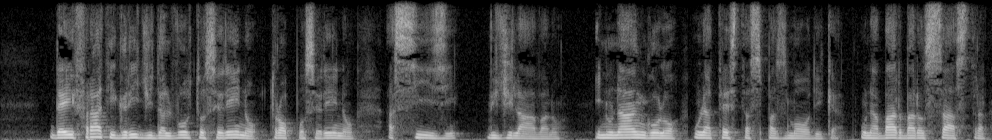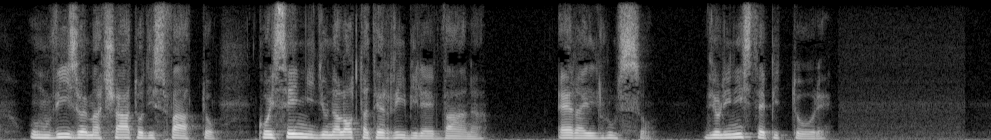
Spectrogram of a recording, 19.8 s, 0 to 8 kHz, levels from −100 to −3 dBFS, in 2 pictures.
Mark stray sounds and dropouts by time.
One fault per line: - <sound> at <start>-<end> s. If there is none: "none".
none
